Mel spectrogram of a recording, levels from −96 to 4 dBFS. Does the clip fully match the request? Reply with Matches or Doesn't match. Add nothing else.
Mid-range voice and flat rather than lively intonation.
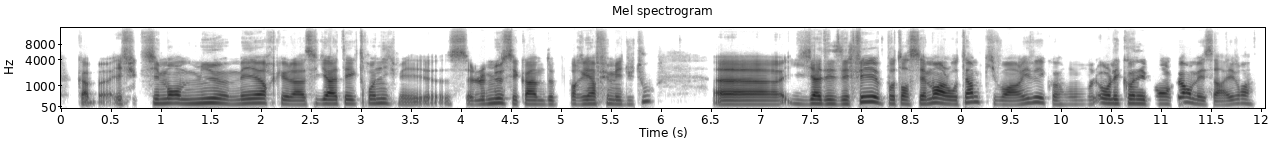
Doesn't match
